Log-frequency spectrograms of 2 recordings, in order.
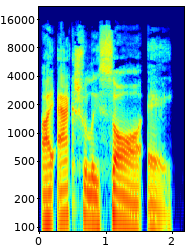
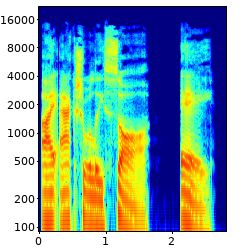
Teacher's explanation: the intrusive r is when we insert an R to link to the next word even though there's not an R written there we just put one in and this can be extremely confusing · the reason why we're doing an R here is because we have the or sound of Saw and then an a we have another open vowel sound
